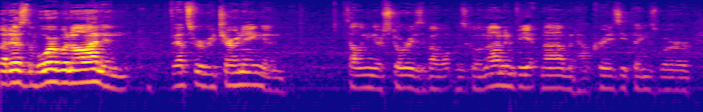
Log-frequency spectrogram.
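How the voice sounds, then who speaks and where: A man talks with an American accent. There is audible room echo along with noticeable background noise. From New Jersey. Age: 60s. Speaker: former prisoner and anti-war activist. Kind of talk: interview.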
